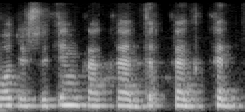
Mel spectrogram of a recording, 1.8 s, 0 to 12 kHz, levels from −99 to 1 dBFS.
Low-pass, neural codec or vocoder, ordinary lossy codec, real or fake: 10.8 kHz; none; AAC, 64 kbps; real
